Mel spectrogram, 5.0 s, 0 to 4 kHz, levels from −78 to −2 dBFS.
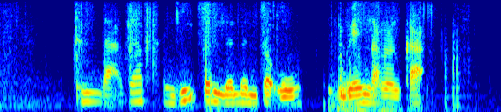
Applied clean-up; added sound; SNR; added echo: neural mask model RNNoise.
